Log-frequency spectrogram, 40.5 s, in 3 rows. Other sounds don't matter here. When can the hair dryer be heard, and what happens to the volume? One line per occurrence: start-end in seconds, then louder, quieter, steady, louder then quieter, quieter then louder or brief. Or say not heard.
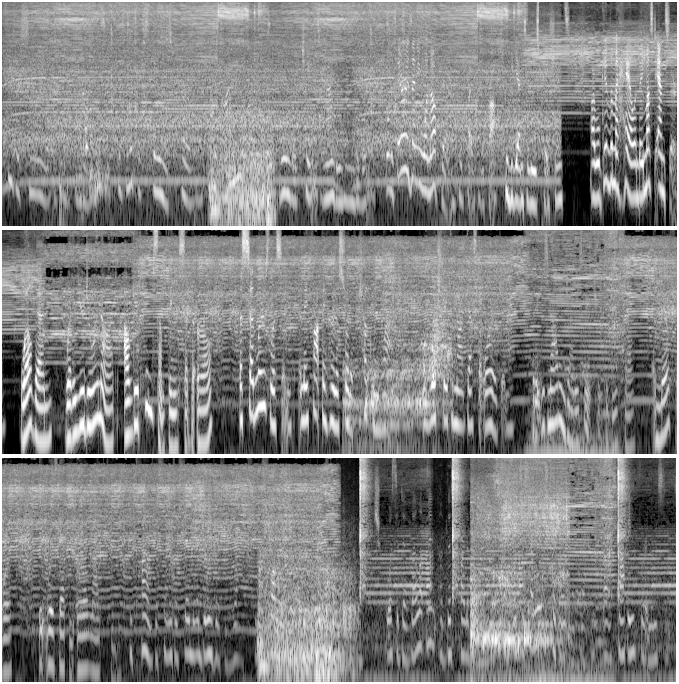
0.0-11.2 steady.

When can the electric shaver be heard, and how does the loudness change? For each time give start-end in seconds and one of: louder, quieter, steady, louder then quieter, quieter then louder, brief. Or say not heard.
0.0-40.4 steady.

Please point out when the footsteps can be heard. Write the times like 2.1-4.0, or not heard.
not heard.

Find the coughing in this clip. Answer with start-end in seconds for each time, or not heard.
not heard.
